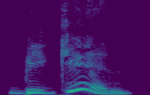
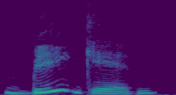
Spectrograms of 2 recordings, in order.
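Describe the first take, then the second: First: The stress is on the second syllable. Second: The stress is on the first syllable. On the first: The speaker calls it right. "The stress is on the second syllable" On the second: The speaker calls it wrong. "that doesn't sound as natural"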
